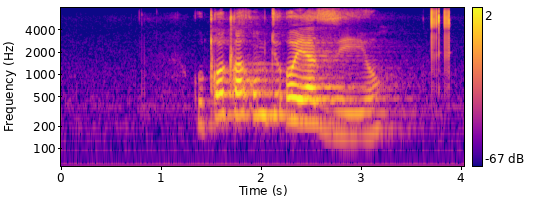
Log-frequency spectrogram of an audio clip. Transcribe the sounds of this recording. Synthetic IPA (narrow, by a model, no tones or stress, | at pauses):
kʼuǃɔǁaʔum̩tʼuʔɔjaziːjɔ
